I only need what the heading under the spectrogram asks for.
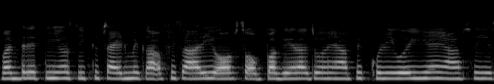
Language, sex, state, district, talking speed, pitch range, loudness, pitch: Hindi, female, Bihar, Darbhanga, 280 wpm, 270-280 Hz, -28 LUFS, 270 Hz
